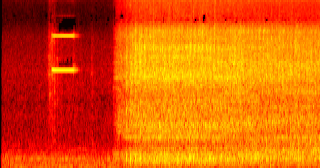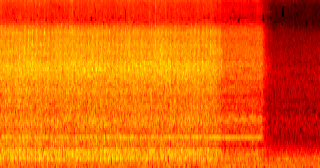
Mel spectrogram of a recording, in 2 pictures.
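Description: Banknote sorting machine giving a short beep, then its note-feed rollers whirring steadily as it counts a stack of about a hundred notes. Near the end it runs on more quietly for a moment and then stops.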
